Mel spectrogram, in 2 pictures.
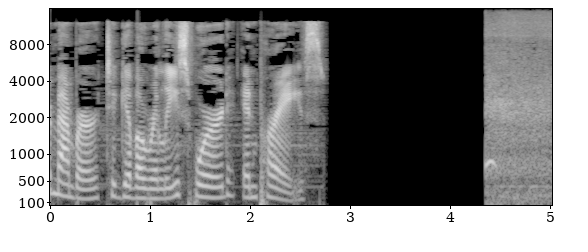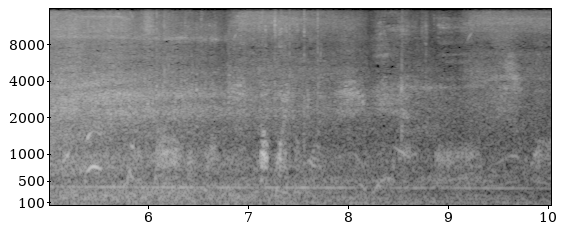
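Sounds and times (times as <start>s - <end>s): steady low hum: 4.4s - 10.0s
wind rumbling on microphone: 4.4s - 10.0s
faint chirps: 5.1s - 10.0s.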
